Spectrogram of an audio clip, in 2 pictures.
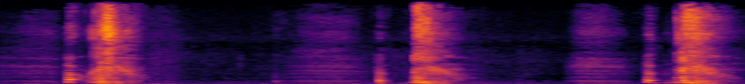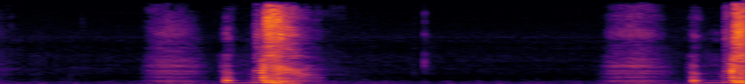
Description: looks like I passed my cold onto my boyfriend. I tried to catch whatever sneezing fits I could while I was around to take care of him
